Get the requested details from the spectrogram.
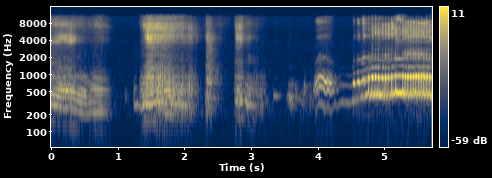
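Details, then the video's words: House cat Luca letting out strange noises: a rapid mix of snorting, breathy bursts and clicks, then warbling tonal chirps that swell into a sustained, pulsing, nasal cry. "Our Luca making crazy noises"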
